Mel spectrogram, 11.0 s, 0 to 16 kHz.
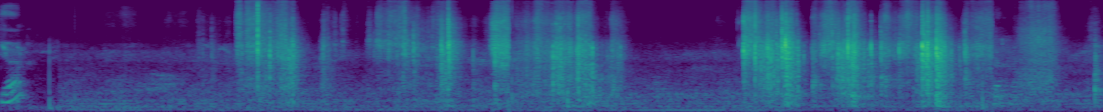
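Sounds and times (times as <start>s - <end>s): book pages rustling: 2.0s - 6.3s, 7.4s - 11.0s.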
